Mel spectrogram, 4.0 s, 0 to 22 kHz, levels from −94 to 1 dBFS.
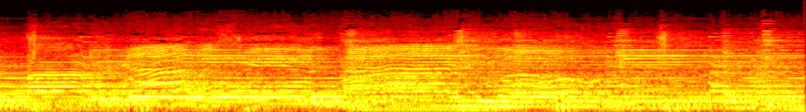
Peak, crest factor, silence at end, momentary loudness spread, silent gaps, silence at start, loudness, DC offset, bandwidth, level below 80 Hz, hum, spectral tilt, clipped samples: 0 dBFS; 12 dB; 0 s; 4 LU; none; 0 s; -13 LUFS; under 0.1%; 11.5 kHz; -32 dBFS; none; -5 dB/octave; under 0.1%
